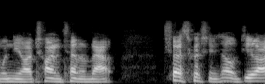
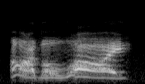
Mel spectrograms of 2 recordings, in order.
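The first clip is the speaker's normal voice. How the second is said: put-on strained voice, much higher pitch; 14 semitones higher, 3 dB quieter than usual. On a Star Wars show, the co-host answers the host's greeting in a strained Death Trooper voice. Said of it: "Why do you sound like you're constipated?".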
